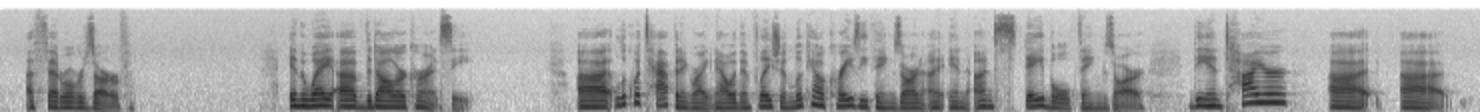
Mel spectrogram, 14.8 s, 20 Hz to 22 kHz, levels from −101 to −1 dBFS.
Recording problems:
hiss; faint; throughout; 30 dB below the speech

